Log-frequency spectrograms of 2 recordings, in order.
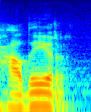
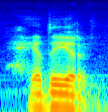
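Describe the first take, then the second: First: An a vowel follows the first h. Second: An i vowel follows the first h. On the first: "bukan hidir atau hadir" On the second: "bukan hidir atau hadir"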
